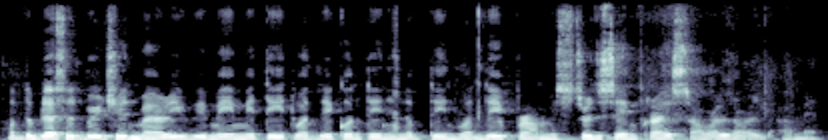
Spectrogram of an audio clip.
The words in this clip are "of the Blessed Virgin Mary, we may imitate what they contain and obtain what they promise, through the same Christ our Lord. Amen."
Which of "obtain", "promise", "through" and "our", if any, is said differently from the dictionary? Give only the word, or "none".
through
